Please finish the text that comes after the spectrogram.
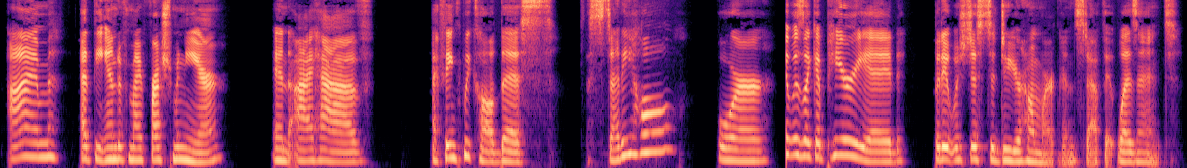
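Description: A woman in her forties with a very bright voice, recorded close and dry. She talks like a casual podcast co-host, informal and giggly, moving between chat and reading aloud. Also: mid-range voice, expressive, measured pace, no echo. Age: 40s.

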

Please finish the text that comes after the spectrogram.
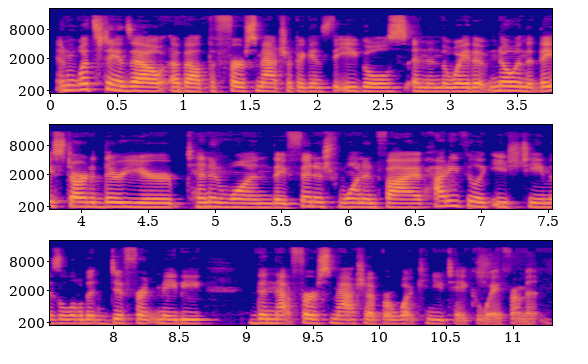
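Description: A woman's voice: fairly low pitch, flat delivery, fast, hardly any pauses. A woman who is a team reporter hosting a radio sports show, asking poised, upbeat interview questions.

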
